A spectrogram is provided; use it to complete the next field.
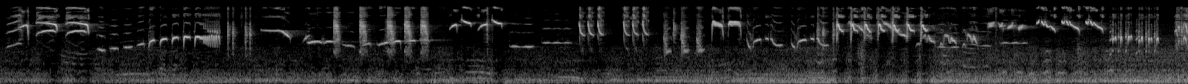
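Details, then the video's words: Kept Brown-chested jungle flycatcher from Indonesia, valued by hobbyists for a loud, dense, nightingale-like song, rolling on without pause: fast high whistles, sharp repeated chips and looping slurred phrases, about three to four notes each second. "Sikatan Rimba Dada Coklat Gacor - Ngeroll Tiada Henti SRDC"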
